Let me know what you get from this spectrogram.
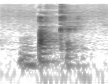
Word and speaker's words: backe: Lembra que a gente estudou na segunda-feira a pronúncia do CK? A gente fala backe, backe, né? O CK ele é rápido. Backe, backe.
